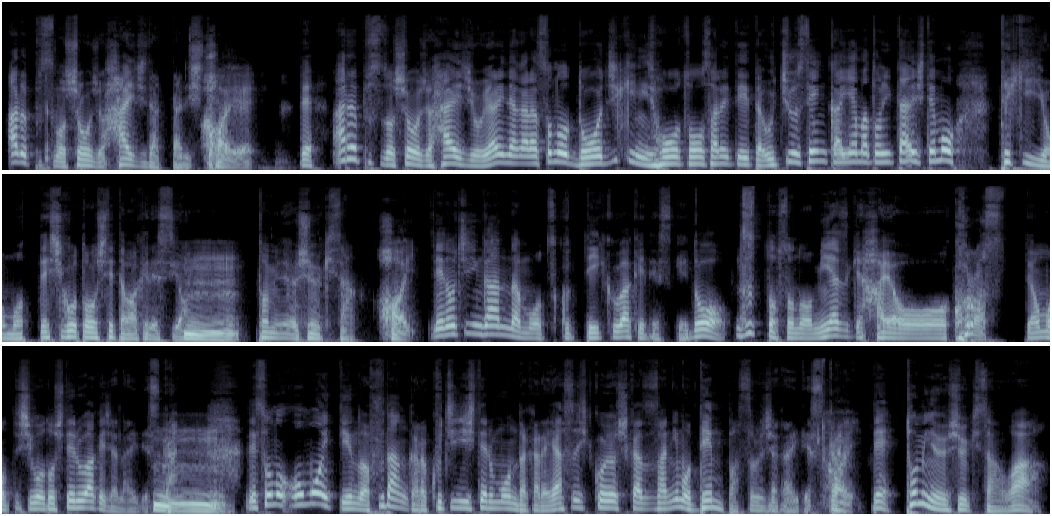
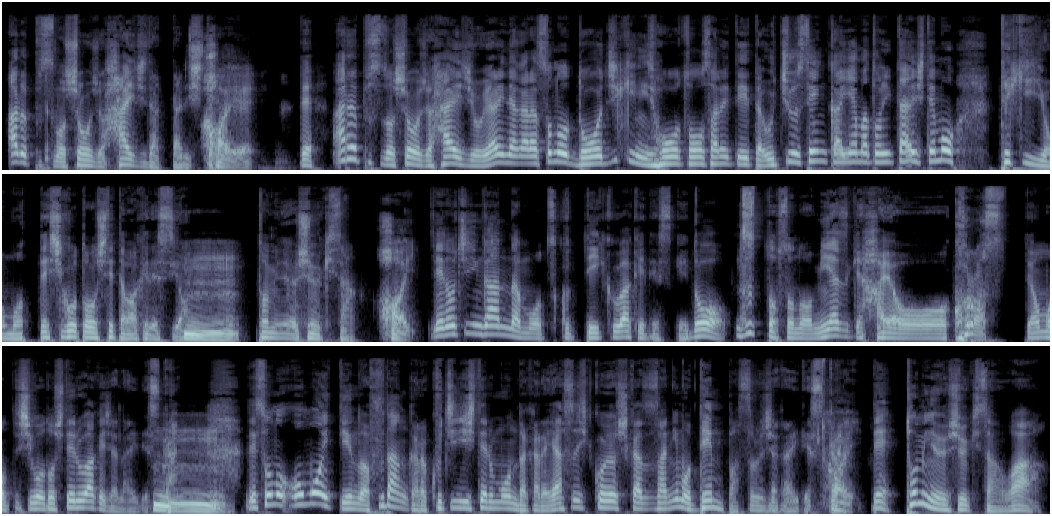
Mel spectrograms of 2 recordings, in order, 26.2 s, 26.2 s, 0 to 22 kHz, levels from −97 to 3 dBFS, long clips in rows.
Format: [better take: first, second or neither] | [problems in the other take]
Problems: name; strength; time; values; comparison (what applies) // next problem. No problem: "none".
second | muffled; slightly; fading above 3.5 kHz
